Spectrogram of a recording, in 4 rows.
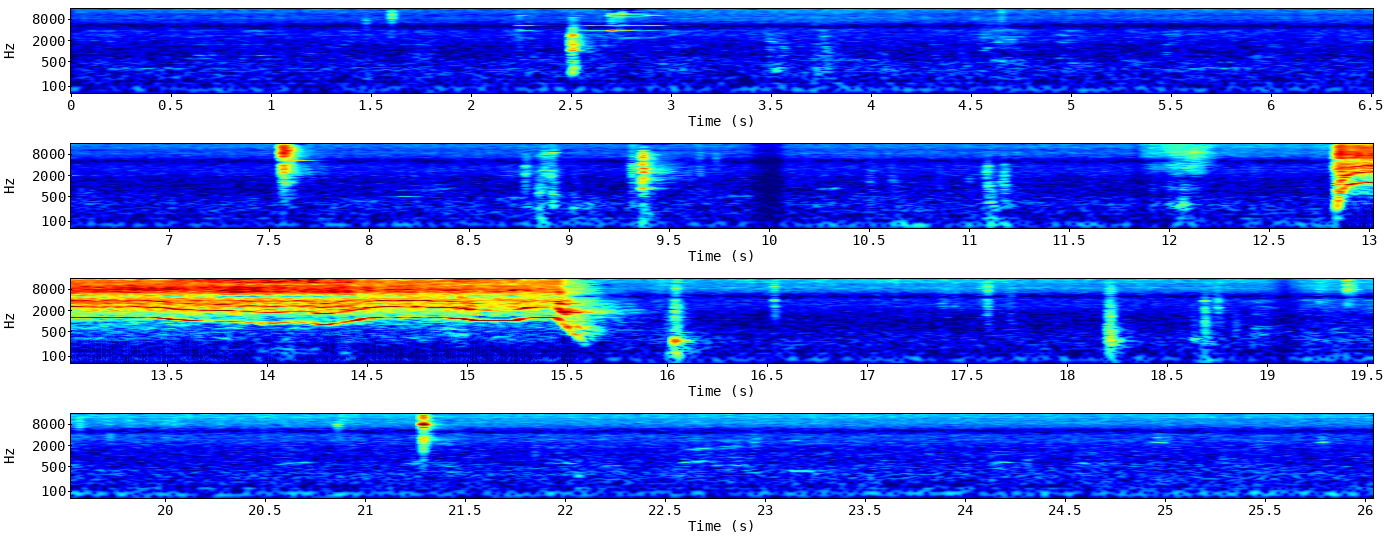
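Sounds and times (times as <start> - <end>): electric power tool whining: 12.8 - 15.7.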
